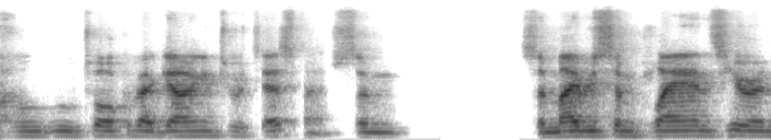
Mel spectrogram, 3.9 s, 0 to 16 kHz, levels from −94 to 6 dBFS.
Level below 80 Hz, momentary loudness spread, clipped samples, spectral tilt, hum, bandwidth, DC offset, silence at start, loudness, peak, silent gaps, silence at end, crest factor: -76 dBFS; 16 LU; under 0.1%; -3.5 dB/octave; none; 12.5 kHz; under 0.1%; 0 s; -23 LUFS; -6 dBFS; 2.19-2.59 s; 0 s; 20 dB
